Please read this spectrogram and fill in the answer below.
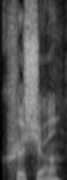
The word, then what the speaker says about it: Krisha: It's spelled like Krisha, K R I S H A, but it's pronounced Krisha.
